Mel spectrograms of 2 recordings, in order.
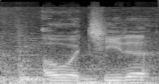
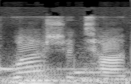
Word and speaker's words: Ouachita: make community engagement ours i've heard people say oh a cheetah oh wichita oh a cheetah is it pronounced oh akita university back in texas everybody pronounces it wichita but really it's ouachita washington washington how would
